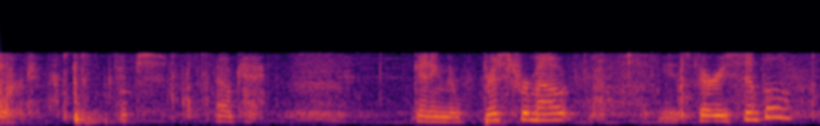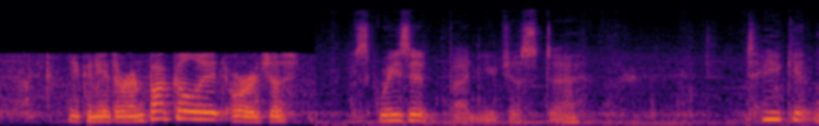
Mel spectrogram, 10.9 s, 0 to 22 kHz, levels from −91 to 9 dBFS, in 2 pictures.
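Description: From the very start up to about 7.57 s, the sound is narrow and boxy, with nothing above 3.8 kHz, and a faint new noise floor sits roughly 35 dB under the signal. Then it opens up cleanly with no gap and no real jump in level. That's most likely an input switched to a poorer device, something like a headset's call profile, before the recording moved back to the fuller-range source.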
